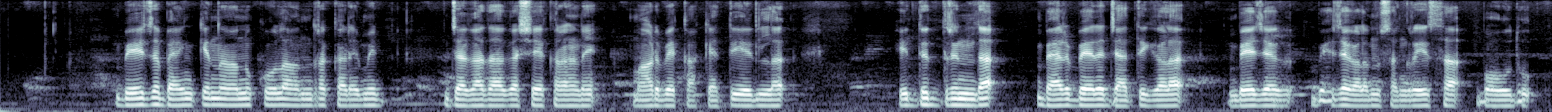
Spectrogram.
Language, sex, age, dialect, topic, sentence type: Kannada, male, 18-24, Dharwad Kannada, agriculture, statement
